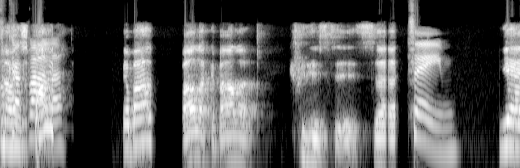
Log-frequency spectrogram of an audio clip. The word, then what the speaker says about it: Kabbalah: Okay, so first off, I mispronounced it as you. No, it's Kabbalah.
